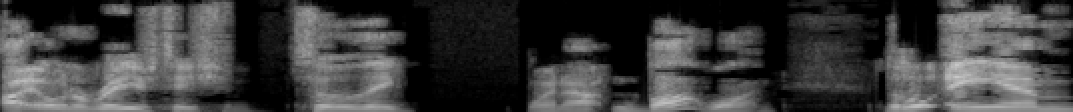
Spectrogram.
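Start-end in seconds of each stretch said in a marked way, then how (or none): none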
